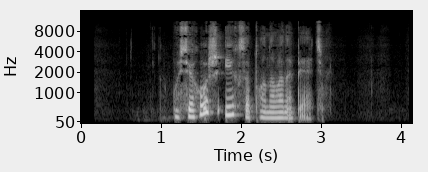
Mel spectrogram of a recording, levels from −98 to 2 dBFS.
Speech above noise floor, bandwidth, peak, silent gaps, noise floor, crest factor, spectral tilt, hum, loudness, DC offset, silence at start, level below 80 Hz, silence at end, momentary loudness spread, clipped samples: 49 dB; 11.5 kHz; -8 dBFS; none; -73 dBFS; 20 dB; -5 dB/octave; none; -25 LUFS; under 0.1%; 1.15 s; -72 dBFS; 1.1 s; 16 LU; under 0.1%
